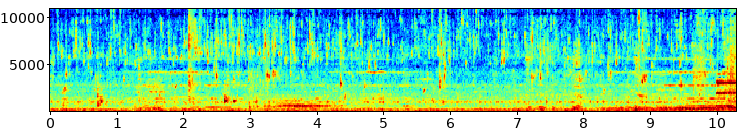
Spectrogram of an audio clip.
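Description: Faint trickling and dripping of water in a home aquarium, with scattered small clicks and one sharp tap about two and a half seconds in.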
